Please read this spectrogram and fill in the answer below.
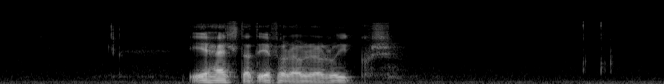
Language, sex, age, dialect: Faroese, male, 61+, Norðurstreymoy/Eysturoy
